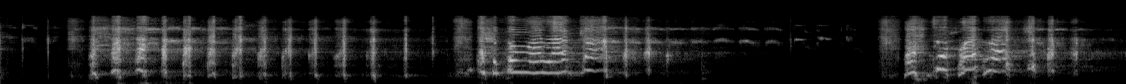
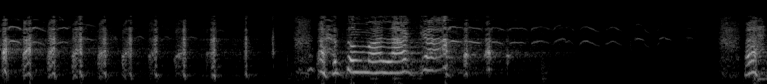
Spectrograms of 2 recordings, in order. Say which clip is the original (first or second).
second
